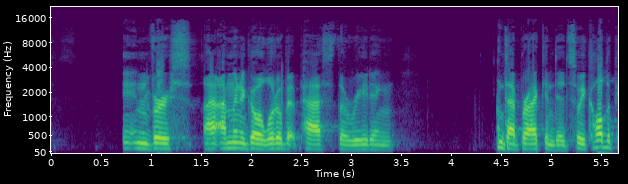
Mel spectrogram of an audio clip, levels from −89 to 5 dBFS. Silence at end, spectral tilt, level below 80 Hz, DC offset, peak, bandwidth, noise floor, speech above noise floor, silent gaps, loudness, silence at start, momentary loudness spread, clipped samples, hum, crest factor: 0 s; -6 dB/octave; -60 dBFS; under 0.1%; 0 dBFS; 14 kHz; -74 dBFS; 59 dB; none; -15 LUFS; 0.7 s; 11 LU; under 0.1%; none; 16 dB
